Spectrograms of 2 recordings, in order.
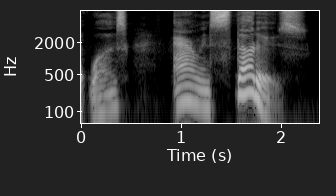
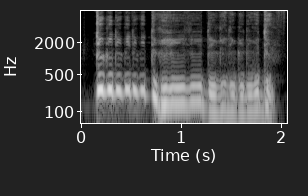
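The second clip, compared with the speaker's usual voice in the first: fast vocal bass line, dooga dooga; quick mouth-made bass groove; beatboxed bass riff; 4 dB louder, much faster than usual. Retold or imitated. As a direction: rattle off the riff like a drum machine.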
